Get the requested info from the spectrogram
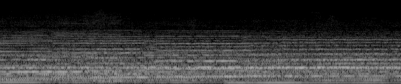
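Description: Live worship band playing slow, held chords, an electric guitar among them, with voices singing along. The bass moves to a lower held note a little past halfway.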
